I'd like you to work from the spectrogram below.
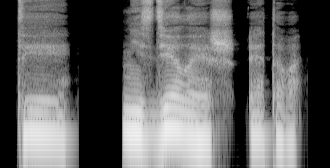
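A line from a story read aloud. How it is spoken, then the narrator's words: Disbelieving whisper. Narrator (Russian): с недоверием прошептала девушка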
